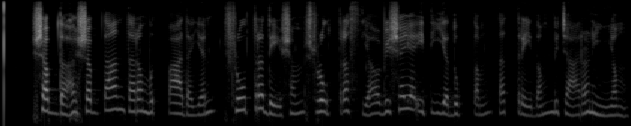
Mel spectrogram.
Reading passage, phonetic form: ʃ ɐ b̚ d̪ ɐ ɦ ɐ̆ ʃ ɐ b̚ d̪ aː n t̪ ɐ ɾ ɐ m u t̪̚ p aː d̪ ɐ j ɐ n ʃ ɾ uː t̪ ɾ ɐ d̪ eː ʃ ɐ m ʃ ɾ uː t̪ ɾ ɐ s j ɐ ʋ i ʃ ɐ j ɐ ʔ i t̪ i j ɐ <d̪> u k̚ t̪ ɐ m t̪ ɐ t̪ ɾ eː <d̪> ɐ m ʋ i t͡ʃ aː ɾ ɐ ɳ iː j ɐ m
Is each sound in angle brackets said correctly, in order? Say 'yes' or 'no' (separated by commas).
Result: yes, yes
